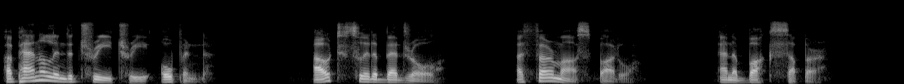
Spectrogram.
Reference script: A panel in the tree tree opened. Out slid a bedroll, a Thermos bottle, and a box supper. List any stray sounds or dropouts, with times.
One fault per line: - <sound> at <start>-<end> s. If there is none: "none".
none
